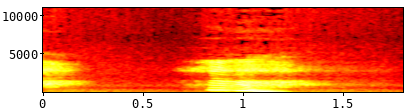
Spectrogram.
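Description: A single big yawn: a breathy intake followed by a long voiced exhale that slides downward in pitch and fades out. No one is talking.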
